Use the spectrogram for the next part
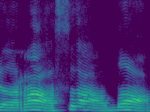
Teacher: ra, sa, do, itu memang menaikkan pangkal lidah. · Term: huruf-huruf tafkhim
